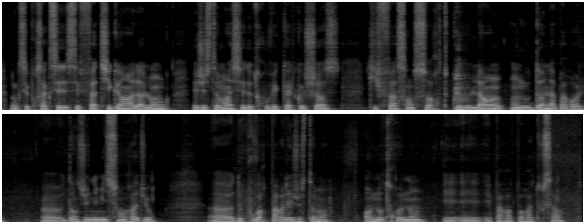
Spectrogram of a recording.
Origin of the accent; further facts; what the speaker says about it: France; je suis née en France et j'ai fait des études et de lettres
